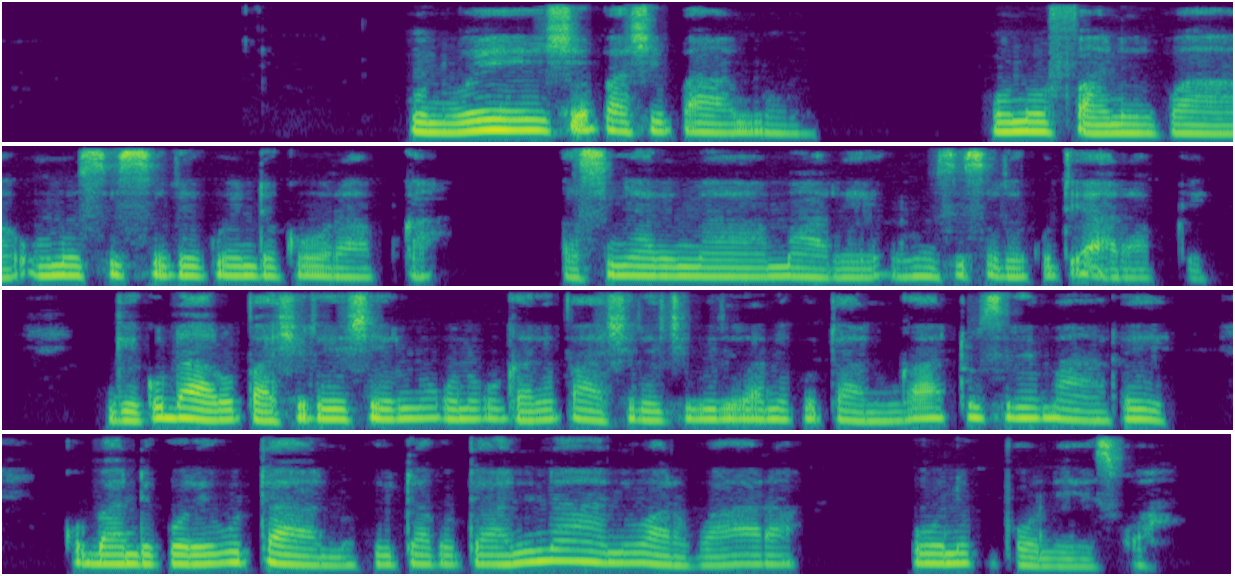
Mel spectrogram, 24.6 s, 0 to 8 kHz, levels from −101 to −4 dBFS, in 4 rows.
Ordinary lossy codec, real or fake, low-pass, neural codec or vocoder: AAC, 48 kbps; real; 7.2 kHz; none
